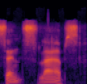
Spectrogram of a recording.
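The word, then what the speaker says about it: Xence: Okay, so first gadget of the week is from a company called Sense Labs, inexplicably spelt with an X. So it's X-E-N-C-E, Labs, or one word, but pronounced Sense Labs.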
